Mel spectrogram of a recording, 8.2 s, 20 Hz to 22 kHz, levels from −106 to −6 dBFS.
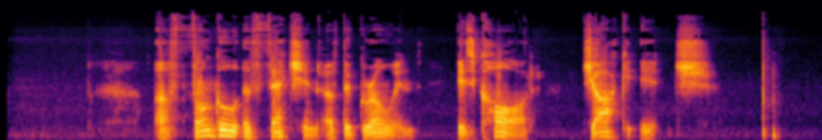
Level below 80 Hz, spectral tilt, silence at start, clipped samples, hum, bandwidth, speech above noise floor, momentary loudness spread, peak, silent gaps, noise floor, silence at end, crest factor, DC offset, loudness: -60 dBFS; -4 dB/octave; 1.05 s; under 0.1%; none; 15 kHz; 44 dB; 15 LU; 0 dBFS; none; -63 dBFS; 0.45 s; 20 dB; under 0.1%; -18 LUFS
